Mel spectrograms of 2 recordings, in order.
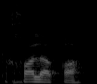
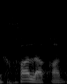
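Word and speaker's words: Khalaqa (خَلَقَ): So we have to make sure that the lam is not pronounced with tafkhim because it's easier to do that. Khalaqa. You could say khalaqa, but you should say khalaqa.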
